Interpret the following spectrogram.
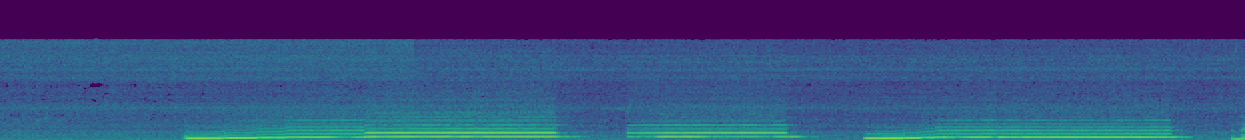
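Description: A river-cane Native American flute is played in a run of notes stepping up the scale to a long held top note. After a short break comes a second, quieter held note, then a second rising run to another long held note. The flute is being test-played by ear just after one of its finger holes was burned larger to bring a flat note up in tune.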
